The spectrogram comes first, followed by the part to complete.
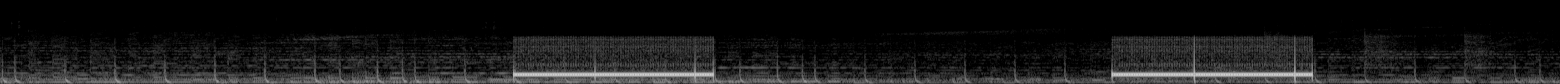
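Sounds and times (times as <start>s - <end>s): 
phone call ringback tone: 5.1s - 7.2s, 11.1s - 13.2s.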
